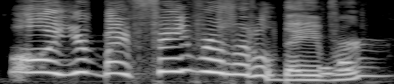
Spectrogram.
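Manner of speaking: very high squeaky cooing; squeaky baby talk. Pretend. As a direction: squeal it like fussing over a puppy.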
